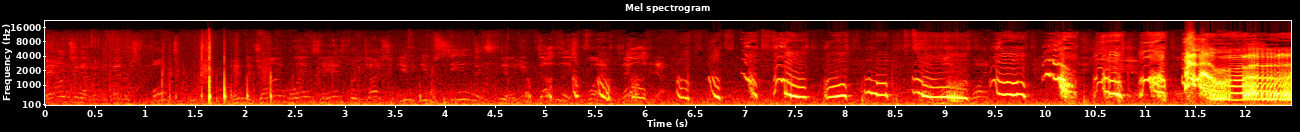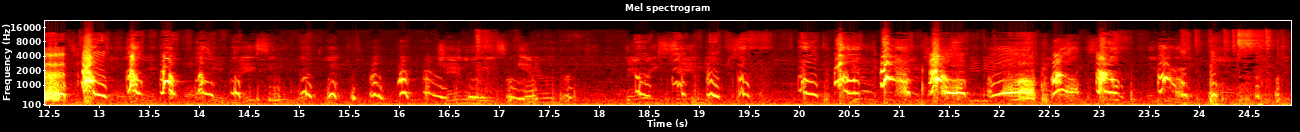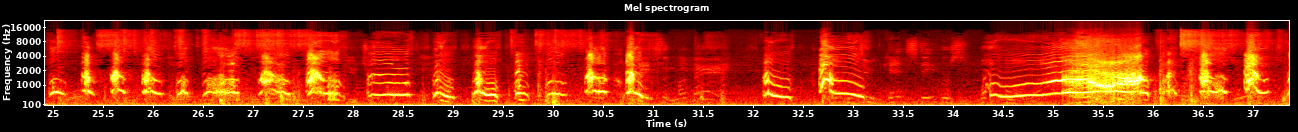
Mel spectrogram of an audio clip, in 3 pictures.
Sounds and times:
Speech: 0.0s - 6.5s, 8.7s - 15.7s, 16.3s - 30.1s, 30.7s - 31.8s, 32.8s - 37.3s
Dog: 4.8s - 31.0s, 32.1s - 33.2s, 34.3s - 37.3s.

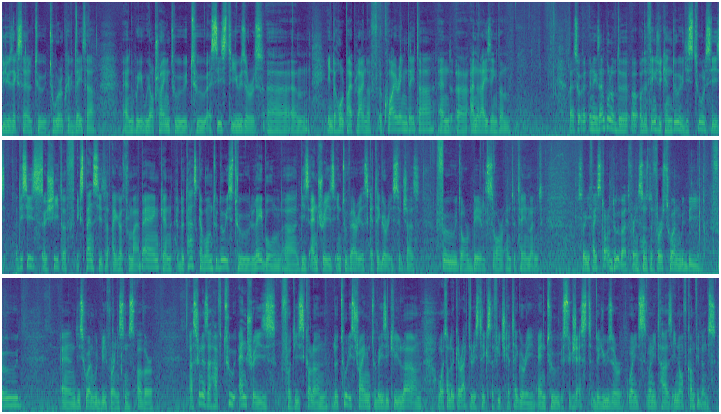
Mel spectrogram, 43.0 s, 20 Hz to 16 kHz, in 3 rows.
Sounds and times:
Speech: 0.0s - 10.2s, 11.3s - 25.2s, 25.8s - 29.1s, 29.8s - 31.8s, 32.4s - 43.0s.

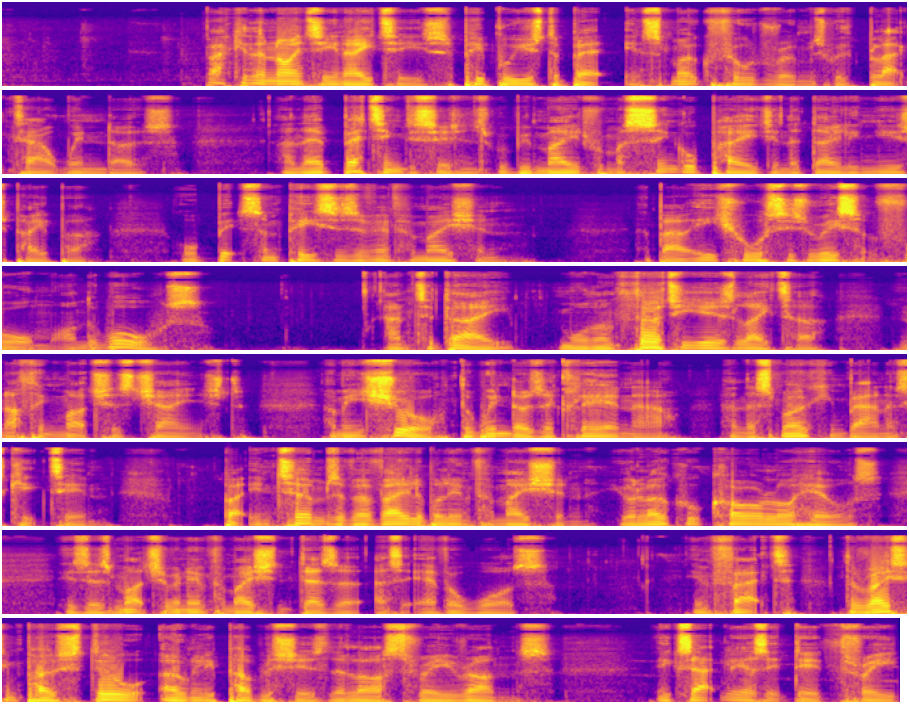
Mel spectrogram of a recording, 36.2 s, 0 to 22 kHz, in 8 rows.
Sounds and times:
Speech: 1.0s - 11.7s, 12.3s - 14.7s, 15.4s - 23.2s, 23.8s - 30.0s, 30.6s - 36.1s.

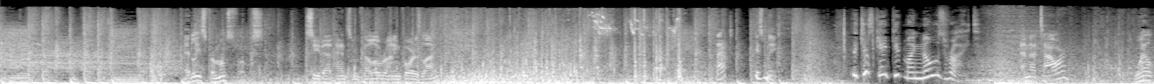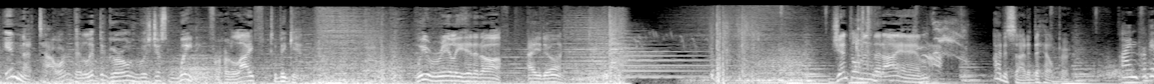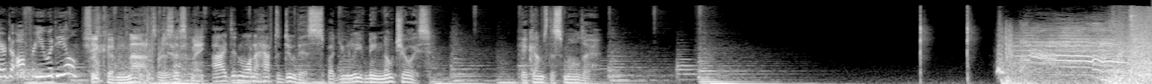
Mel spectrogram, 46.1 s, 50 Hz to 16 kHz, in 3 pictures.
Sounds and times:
Music: 0.0s - 11.4s, 12.8s - 41.9s
Speech: 2.4s - 5.9s, 9.6s - 10.4s, 11.4s - 14.3s, 15.2s - 19.5s, 26.5s - 27.9s, 28.6s - 29.7s, 30.4s - 36.6s, 37.7s - 38.8s.

